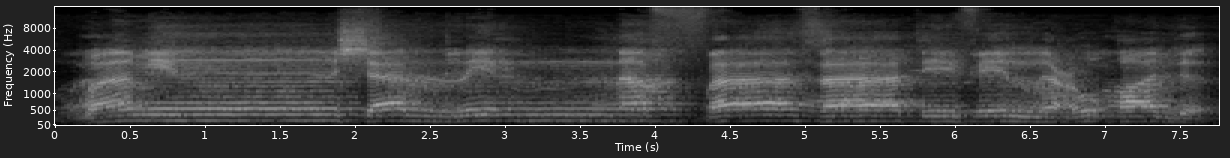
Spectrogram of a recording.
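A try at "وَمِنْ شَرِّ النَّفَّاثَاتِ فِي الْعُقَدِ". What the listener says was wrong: انتبهوا للراء. ومن شر ري إتمام الحركة في الراء، وأيضا النف فا مرقق، ليس فا.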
